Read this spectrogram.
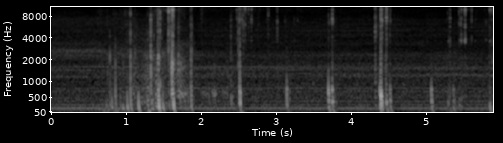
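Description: A small object clicks and knocks against a hard countertop.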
